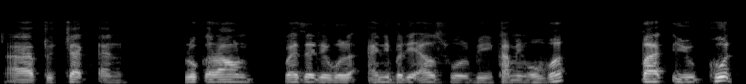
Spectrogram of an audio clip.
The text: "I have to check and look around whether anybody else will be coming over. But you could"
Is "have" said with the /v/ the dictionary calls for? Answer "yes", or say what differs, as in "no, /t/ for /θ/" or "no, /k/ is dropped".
no, /f/ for /v/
